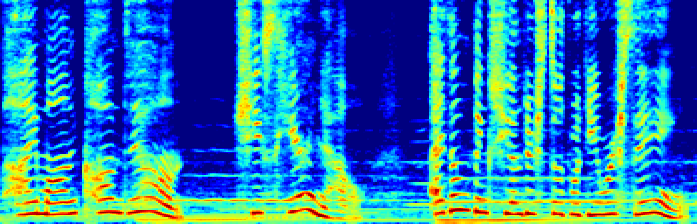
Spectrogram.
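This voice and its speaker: A young female guide in a video game, composed and kindly. Her voice is very high and girlish, with clear music playing behind it. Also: expressive, a little slow. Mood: calming, inquiring. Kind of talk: animated video game voice acting. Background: background music.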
